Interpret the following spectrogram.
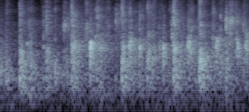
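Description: A small group of people applauding, with many quick, overlapping hand claps.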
